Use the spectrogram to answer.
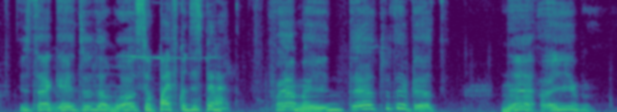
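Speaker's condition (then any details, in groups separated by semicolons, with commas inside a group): Amyotrophic lateral sclerosis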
